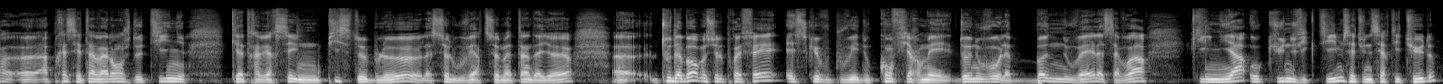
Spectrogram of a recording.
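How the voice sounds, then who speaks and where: A man's voice: mid-range voice, lively intonation, normal speed. A middle-aged man hosting a live news interview, putting questions into a studio microphone. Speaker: radio news host. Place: small radio studio. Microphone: studio microphone on stand, headset monitoring.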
